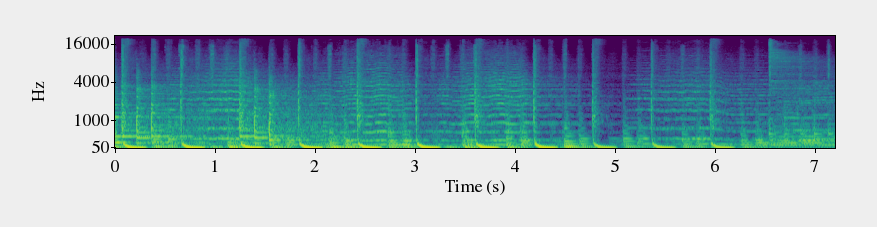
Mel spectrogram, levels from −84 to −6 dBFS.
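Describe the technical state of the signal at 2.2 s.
At 2.2 s the signal is intact, with no dropout, clipping, glitch or other technical fault at that point.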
